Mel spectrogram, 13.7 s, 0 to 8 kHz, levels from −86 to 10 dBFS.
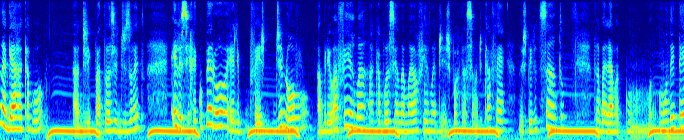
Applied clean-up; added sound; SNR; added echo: none; Telephone; -3 dB; none.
